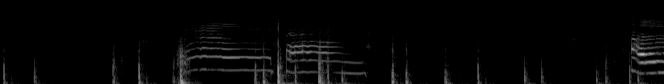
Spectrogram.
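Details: Cat meowing to other cats indoors: several long, level meows with steady harmonics, the last one sharper and louder, among scattered knocks and thumps.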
